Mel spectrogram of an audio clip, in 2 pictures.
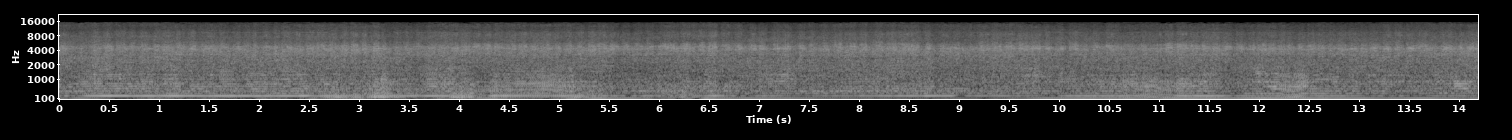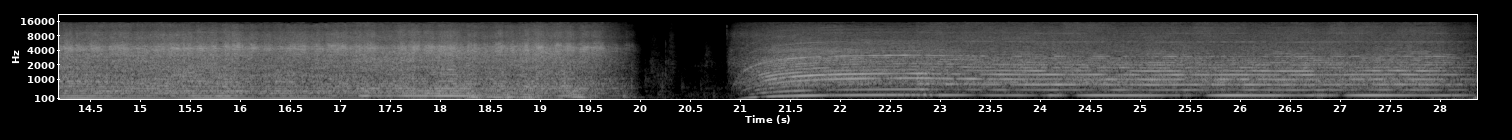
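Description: Electric sander running steadily on an oak tabletop. About two-thirds through it cuts out for about a second, then starts again and winds up to speed.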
